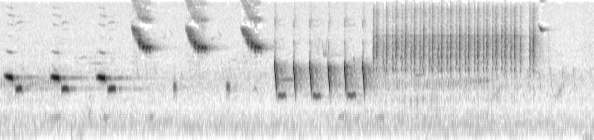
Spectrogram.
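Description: A flute imitates a nightingale within orchestral music, joined by imitations of a quail and a cuckoo, heard as bright chirps, short repeated rhythmic notes and a fast, steady pulsing trill, fairly loud with no voices.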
